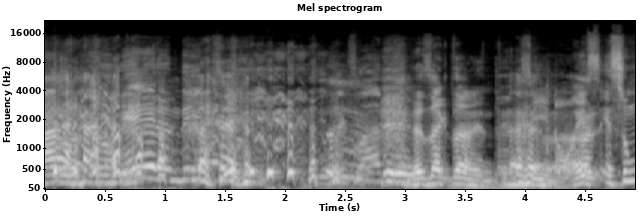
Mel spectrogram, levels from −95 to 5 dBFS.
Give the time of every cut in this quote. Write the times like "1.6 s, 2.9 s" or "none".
none

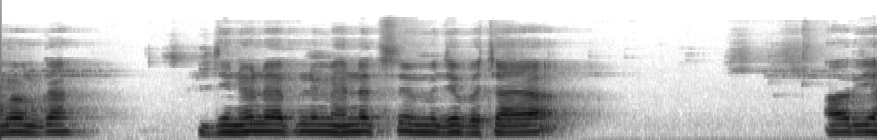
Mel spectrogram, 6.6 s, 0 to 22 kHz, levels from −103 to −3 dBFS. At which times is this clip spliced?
none

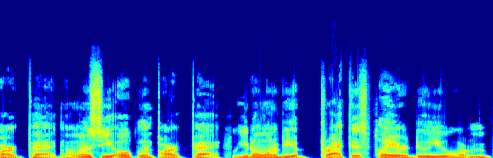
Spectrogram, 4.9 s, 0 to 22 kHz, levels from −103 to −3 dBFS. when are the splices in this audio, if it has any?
2.3 s

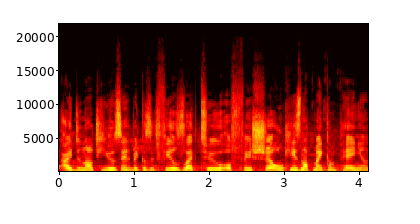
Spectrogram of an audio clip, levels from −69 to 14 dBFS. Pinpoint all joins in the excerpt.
3.0 s

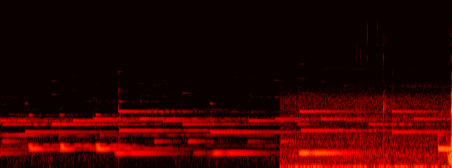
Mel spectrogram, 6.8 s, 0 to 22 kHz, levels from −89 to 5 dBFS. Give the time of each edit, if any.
5.1 s

